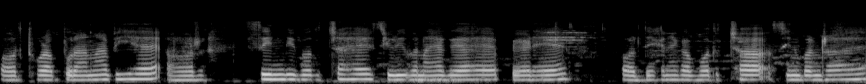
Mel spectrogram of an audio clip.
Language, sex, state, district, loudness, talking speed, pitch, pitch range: Hindi, female, Bihar, Jahanabad, -21 LUFS, 180 wpm, 215 Hz, 210-225 Hz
